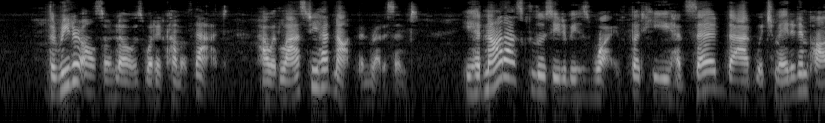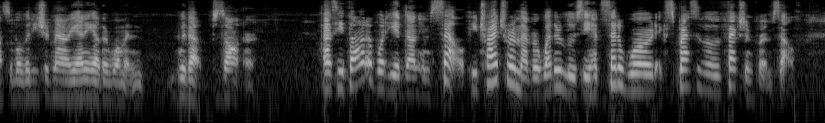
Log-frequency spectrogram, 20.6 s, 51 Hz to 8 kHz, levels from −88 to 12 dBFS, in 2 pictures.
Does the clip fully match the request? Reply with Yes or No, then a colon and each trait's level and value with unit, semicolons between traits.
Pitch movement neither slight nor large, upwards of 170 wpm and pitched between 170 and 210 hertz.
No: wide, 7.4 semitones; average, 200 wpm; high, 190 Hz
